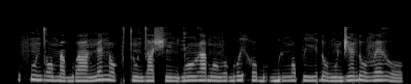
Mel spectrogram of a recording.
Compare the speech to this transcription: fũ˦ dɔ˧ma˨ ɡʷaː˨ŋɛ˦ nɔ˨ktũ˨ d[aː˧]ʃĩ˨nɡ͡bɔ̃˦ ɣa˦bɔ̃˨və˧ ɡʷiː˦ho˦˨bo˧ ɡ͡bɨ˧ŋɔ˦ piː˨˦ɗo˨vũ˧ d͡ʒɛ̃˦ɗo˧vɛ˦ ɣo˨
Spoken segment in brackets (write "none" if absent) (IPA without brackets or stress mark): a˧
